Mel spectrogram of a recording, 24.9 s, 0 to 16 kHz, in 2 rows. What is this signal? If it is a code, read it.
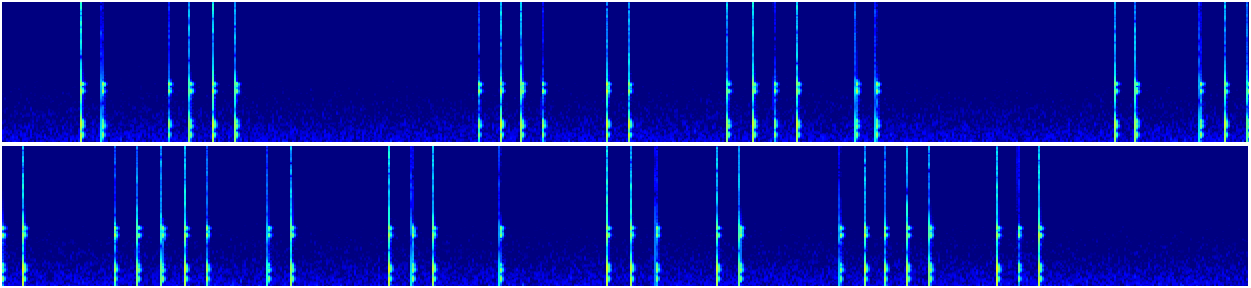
Tap code, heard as taps on a table, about 4 knocks a second. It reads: I RR IWLMX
